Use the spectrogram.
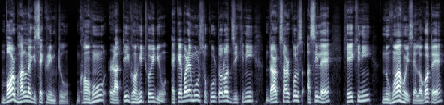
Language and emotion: Assamese, neutral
